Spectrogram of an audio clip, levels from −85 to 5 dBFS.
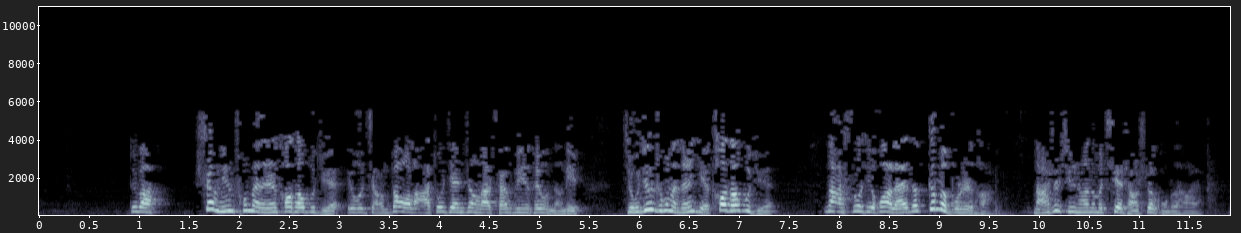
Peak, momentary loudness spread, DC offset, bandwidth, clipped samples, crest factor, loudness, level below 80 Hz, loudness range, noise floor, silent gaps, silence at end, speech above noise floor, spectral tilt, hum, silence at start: -4 dBFS; 15 LU; under 0.1%; 5.8 kHz; under 0.1%; 20 dB; -24 LUFS; -66 dBFS; 4 LU; -68 dBFS; none; 0.3 s; 44 dB; -10.5 dB/octave; none; 0.9 s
